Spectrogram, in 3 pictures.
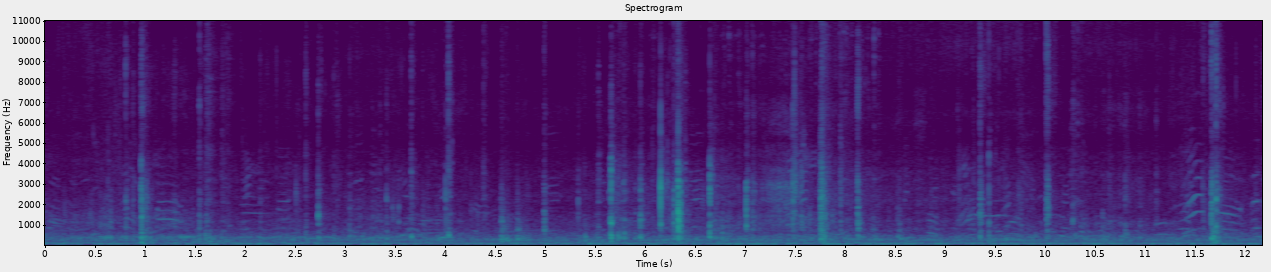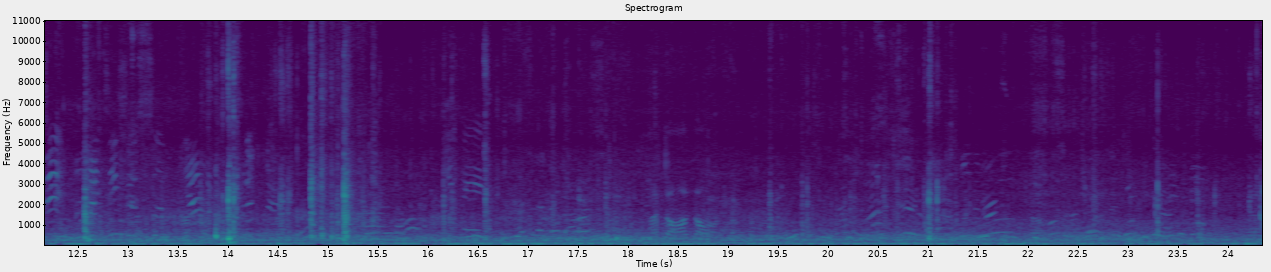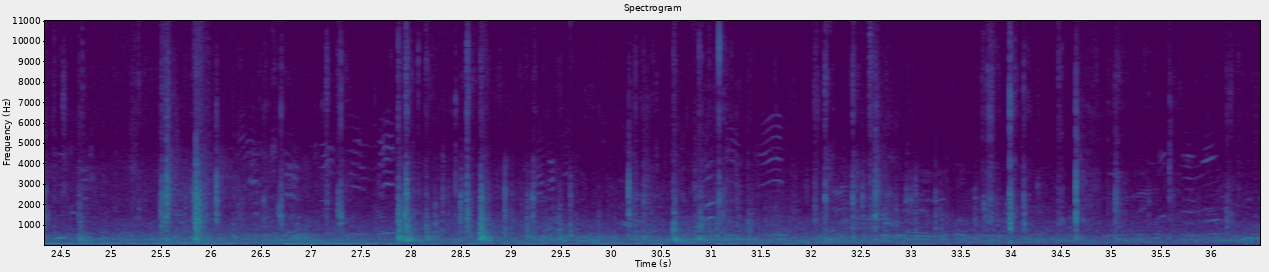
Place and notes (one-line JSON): {"title": "Brussel, Belgium - Skatepark", "date": "2018-08-25 11:00:00", "description": "On the Brussels skatepark, young girls playing skateboards. On the beginning, a mother taking care to her children. After a class is beginning. During this recording, a junkie asked me for drugs !", "latitude": "50.84", "longitude": "4.35", "altitude": "30", "timezone": "GMT+1"}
